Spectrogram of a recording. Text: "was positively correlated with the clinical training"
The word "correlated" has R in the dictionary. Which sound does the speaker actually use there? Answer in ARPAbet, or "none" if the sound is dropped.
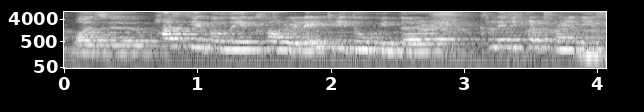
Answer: R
